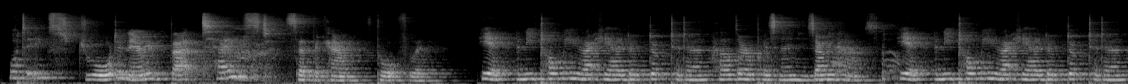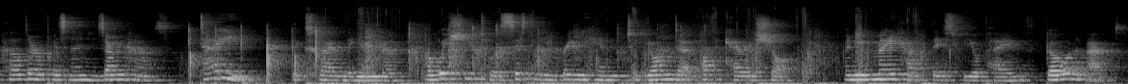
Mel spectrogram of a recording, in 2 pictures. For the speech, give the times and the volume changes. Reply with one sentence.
The speech can be heard from 0.1 to 22.5 s, at a steady volume.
